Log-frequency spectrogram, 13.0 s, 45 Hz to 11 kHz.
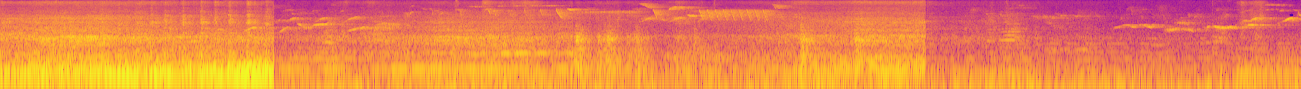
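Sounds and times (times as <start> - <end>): small birds chirping: 1.5 - 8.3, 9.6 - 13.0.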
